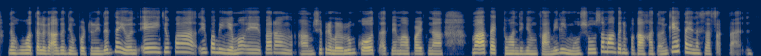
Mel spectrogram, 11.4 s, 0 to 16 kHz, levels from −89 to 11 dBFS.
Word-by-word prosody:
nakuha 205 0 +1
talaga 200 -3 +2
agad 195 +1 +2
yung 190 - -2
oportunidad 185 +3 -3
na 305 - +1
yun, 205 -3 -1
eh 275 0 +2
yun 285 +1 -4
pa 280 -3 0
yung 255 +1 -6
pamilya 240 -7 +1
mo 235 +3 -1
eh 225 -1 -2
parang 235 -4 -1
uhm, 175 0 -4
siyempre 230 +2 -3
malulungkot 195 +1 +2
at - - -6
may 185 -1 -6
mga 185 0 -1
part 185 0 -1
na 175 -1 -1 0.4
maapektuhan 230 -5 +4
din 180 0 -3
yung 180 - -5
family 180 +9 -1
mo. 185 -1 -3
So 235 +6 -3
sa 310 +4 -1
mga 290 -2 +4
gano'ng 235 -2 -4
pagkakataon 185 -3 +1
kaya 325 +2 +4
tayo 270 -3 +2
nasasaktan. 195 0 -7
205 Hz, 190 wpm, -22 LUFS, 185-240 Hz, 0.4 s, maapektuhan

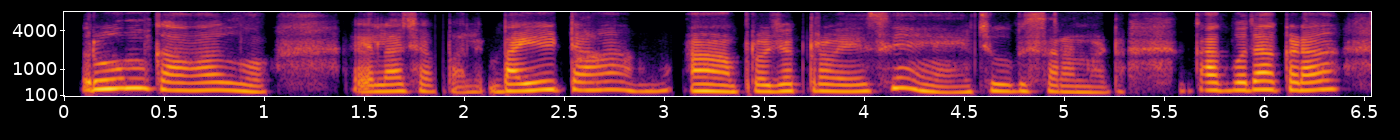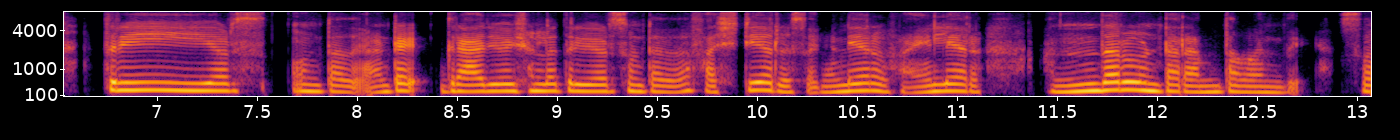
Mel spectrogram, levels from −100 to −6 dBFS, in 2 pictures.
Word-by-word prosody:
Room 330 +3 +6
కాదు. 265 -2 -1 0.6
ఎలా 230 +1 0
చెప్పాలి! 215 -3 -9
బైట 260 +4 +3 0.6
ఆ! - - +6 0.2
ప్రొజెక్టర్ 240 +2 -1
వేసీ 235 +9 -3 0.4
చూపిస్తారనమాట. 220 -4 -5 0.4
కాకపోతే 270 +2 +3
అక్కడ 275 -1 +1 0.6
3 270 -1 +7 0.4
ఇయర్స్ 245 -1 0 0.3
ఉంటది. 220 -3 -2
అంటే 250 +4 +3 0.2
గ్రాడ్యుయేషన్‌లో 240 +1 +2
3 235 - +3
ఇయర్సుంట‌ది 225 0 -2
గద, 215 - -5
first 205 +5 -3
year, 260 -6 +1
second 205 +5 -2
year, 250 -2 +1
final 220 +6 0
year, 225 -3 -2 0.4
అందరూ 250 +6 +6
ఉంటారు 230 -3 +1
అంతమంది. 205 -3 -4 0.3
సో 225 - -3
235 Hz, 135 wpm, -26 LUFS, 220-255 Hz, 0.6 s, 3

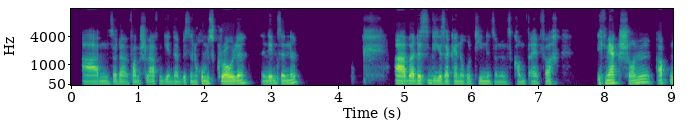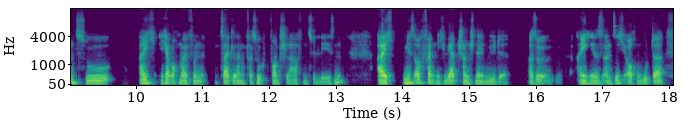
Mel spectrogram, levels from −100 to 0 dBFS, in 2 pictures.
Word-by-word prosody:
abends 100 +1 -1
oder 95 -3 -3
vorm 100 0 -4
Schlafengehen 95 0 -5
dann 90 -1 -6
'n - - -17
bisschen 100 -2 -6
rum 105 +2 0
scrolle 105 +5 +5 0.2
in 105 - -5
dem 110 +1 +3
Sinne. 125 +6 0 1.4
Aber 110 0 +8
das 110 0 +5
sind 125 - -5
wie 105 - -2
gesagt, 100 -2 +1
keine 100 -1 -3
Routinen, 95 +2 -5
sondern 90 -2 -10
es - - -18
kommt 95 +1 -10
einfach. 95 +2 -5 0.6
Ich - - -7
merke 130 +1 +6
schon 145 +8 0
ab 125 +3 -1
und 135 - 0
zu 120 -3 -1 0.4
eigentlich, 130 -1 +1
ich - - -2
habe - - +4
auch - - -2
mal 110 -4 +1
für 110 +2 -4
'ne 105 - -6 0.2
Zeit 110 -2 +2
lang 100 -3 -1
versucht, 105 +2 -5
vor 105 - -1
‘m - - -9
Schlafen 100 0 -9
zu 95 - -11
lesen, 100 - -7 0.4
aber 115 0 +10
ich 115 0 +4
mir 130 0 +3
ist 130 - 0
aufgefallen, 140 -3 +1
ich 105 -1 -8
werde 110 +1 +3
schon 115 -2 -1
schnell 100 -4 -2
müde. 95 -3 -5 0.3
Also, - - -3 0.4
eigentlich 115 -2 +1
ist 100 - -1
es - - -10
an 105 -1 -5
sich 125 +2 -4
auch 105 0 0
'n 100 - -6
guter 105 -2 0
105 Hz, 210 wpm, -24 LUFS, 100-115 Hz, 1.4 s, aber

